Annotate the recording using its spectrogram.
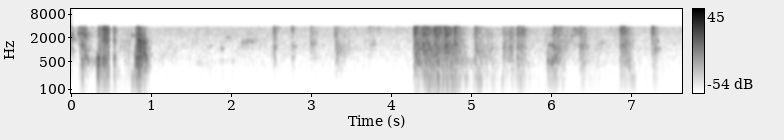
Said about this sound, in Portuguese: Vai deitar, cara. Você fica aí latindo aqui, parece que maluco.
